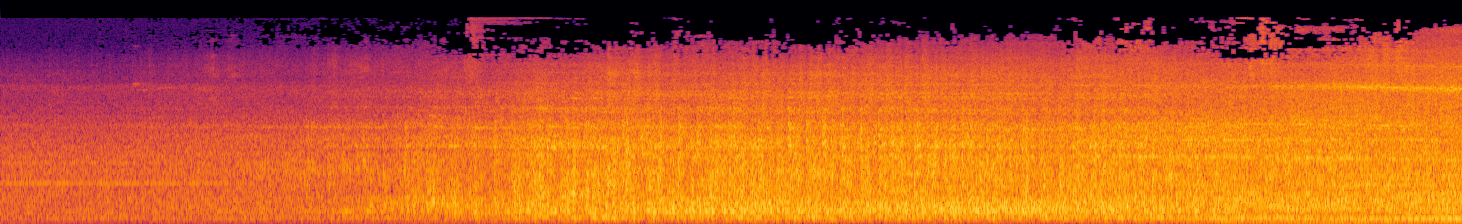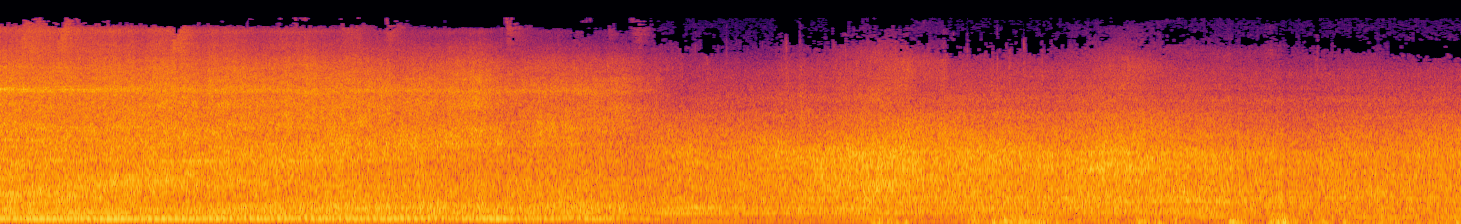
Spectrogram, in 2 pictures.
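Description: A train passing close by. It grows louder over the first five seconds and stays loud, with a steady low hum from about twelve to twenty-one seconds, then eases off a little.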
